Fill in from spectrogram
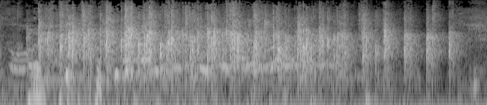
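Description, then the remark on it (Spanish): A group of people rehearse a round of applause: a dense burst of steady clapping that holds for several seconds before tapering off, with a few voices calling out beneath it. “venga vale vamos a ensayar ese cuarto aplauso va”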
